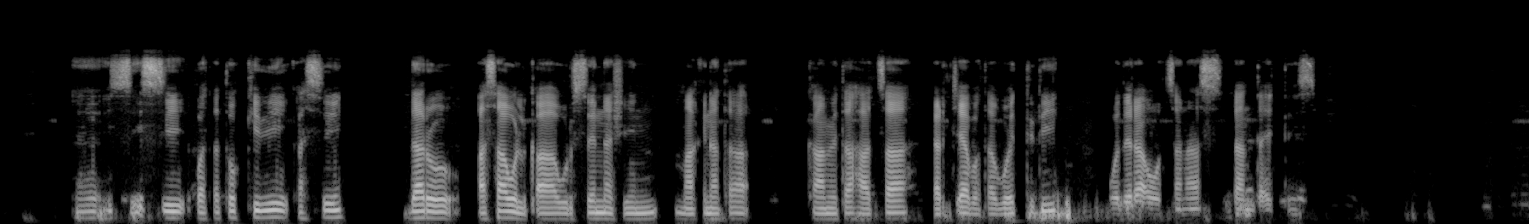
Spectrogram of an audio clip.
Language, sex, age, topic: Gamo, male, 25-35, agriculture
